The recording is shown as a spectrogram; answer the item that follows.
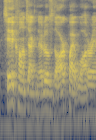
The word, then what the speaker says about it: konjac: I'm nearly sure that it's pronounced Konjac noodles, that's the way it's spelled anyway, so I'm going to roll with it.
